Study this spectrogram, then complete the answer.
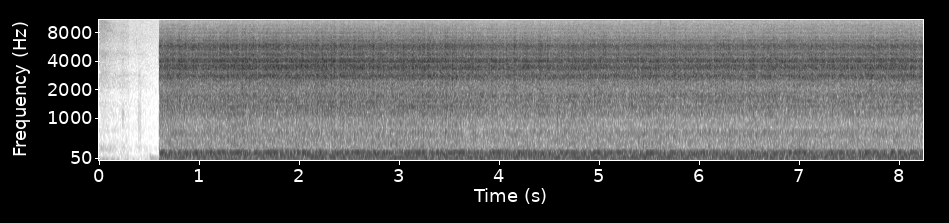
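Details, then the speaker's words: Light airplane power-on stall practice, full-power audio: engine snaps from quiet to a loud, steady full-power roar with no surging or stumbling; healthy run. "Okay, so now I'm going to play the full clip for you again, this time with the real audio so that you can hear the engine roaring to life."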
